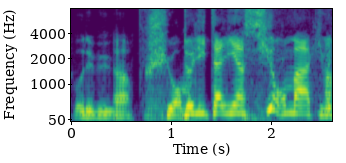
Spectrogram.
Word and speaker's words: chiourme: Mais c'est Comment ça, ça les- s'écrit, churme?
